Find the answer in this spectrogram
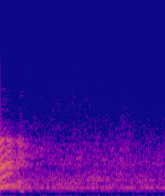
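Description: A man's voice gives one short syllable with a falling pitch at the very start, then only quiet room tone with a faint steady hum.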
